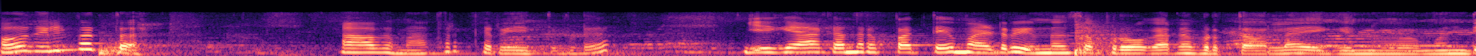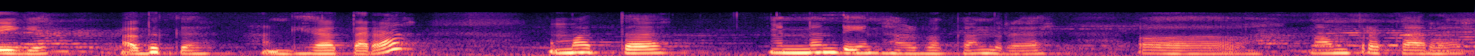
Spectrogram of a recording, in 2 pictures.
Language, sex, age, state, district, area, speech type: Kannada, female, 45-60, Karnataka, Dharwad, rural, spontaneous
